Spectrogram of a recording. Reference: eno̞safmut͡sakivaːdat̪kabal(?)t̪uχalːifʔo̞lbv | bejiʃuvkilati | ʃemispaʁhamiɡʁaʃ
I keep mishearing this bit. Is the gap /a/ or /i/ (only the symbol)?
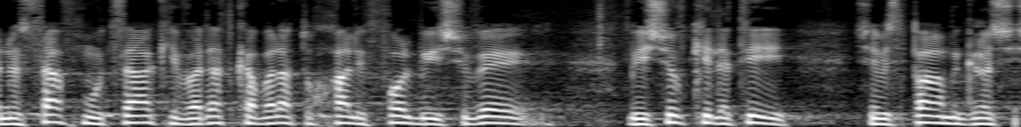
a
